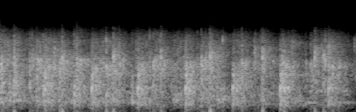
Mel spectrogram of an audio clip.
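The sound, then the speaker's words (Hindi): Applause for a team at a camp: many hands clapping in a dense, steady, loud patter that runs the whole way through without any talk over it. “तो एक बार पूरी team के लिए जोरदार तालियां हो जाए”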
